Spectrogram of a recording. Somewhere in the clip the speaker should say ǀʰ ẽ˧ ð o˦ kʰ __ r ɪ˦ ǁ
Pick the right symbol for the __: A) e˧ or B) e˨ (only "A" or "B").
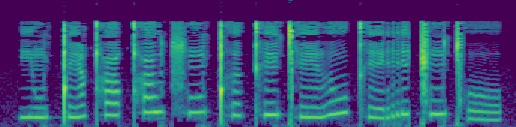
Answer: B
